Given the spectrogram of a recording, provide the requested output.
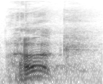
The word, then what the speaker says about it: Huyck: Huck rhymes with duck.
